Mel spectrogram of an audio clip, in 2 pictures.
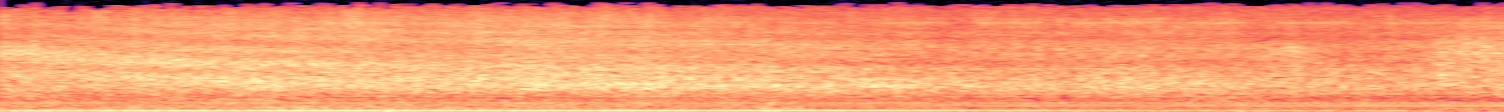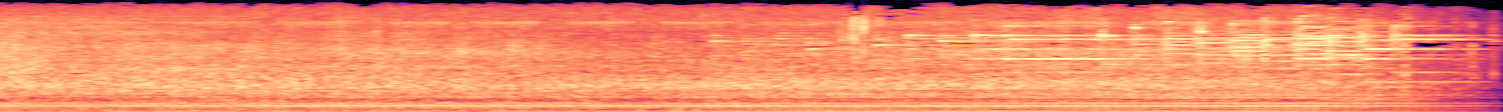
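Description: A steady low hum like a running motor, with a noisy wash over it. Its lowest tone weakens about halfway through, and faint high tones come in near the end.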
